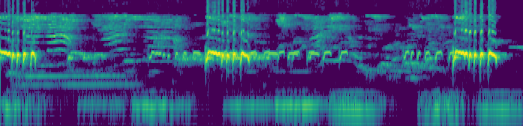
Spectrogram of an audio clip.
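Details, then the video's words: Several local zebra doves singing as a lure for silent doves: loud bursts of fast stuttering coos every few seconds, separated by quicker trilled coo runs from other birds, with a constant low droning hum beneath. "Perkutut Malas Bunyi dijamin NYAUT GACOR LANGSUNG dengar pancingan masteran Kutut lokal ini"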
